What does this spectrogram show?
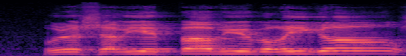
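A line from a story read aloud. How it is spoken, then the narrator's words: Exclaimed. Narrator (French): s'écria Sykes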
